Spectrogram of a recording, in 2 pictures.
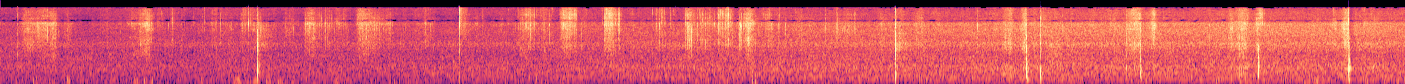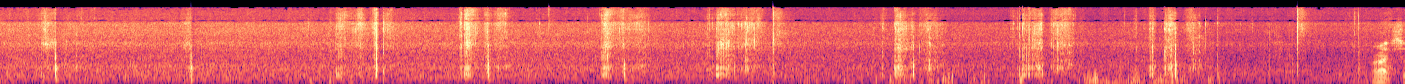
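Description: Knife dicing an onion on a wooden chopping board: sharp single taps of the blade through the onion onto the wood, irregular and about a second apart, coming faster and in clusters in the last few seconds.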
